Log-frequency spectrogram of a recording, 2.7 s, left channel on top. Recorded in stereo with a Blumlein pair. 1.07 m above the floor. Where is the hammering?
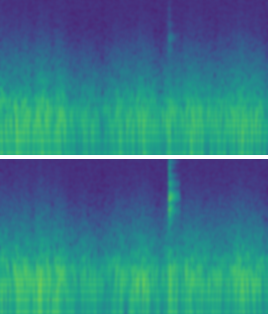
45° right.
